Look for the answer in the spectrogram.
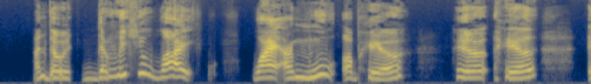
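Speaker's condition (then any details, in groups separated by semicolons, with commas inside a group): Cerebral palsy; muscle spasms, involuntary body movements; stutters heavily when talking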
